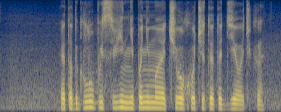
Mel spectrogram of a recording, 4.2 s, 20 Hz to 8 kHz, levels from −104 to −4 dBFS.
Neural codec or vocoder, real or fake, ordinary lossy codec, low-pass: none; real; none; none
